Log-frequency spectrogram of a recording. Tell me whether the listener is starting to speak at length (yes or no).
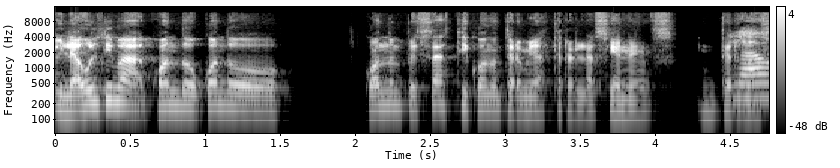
yes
